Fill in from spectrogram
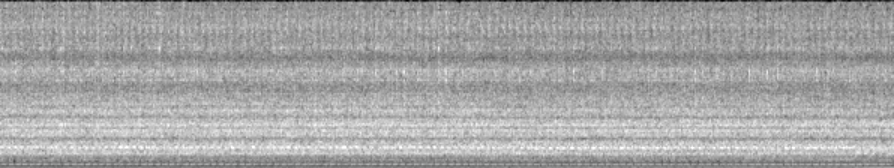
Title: Alfa Giulia cold start rough idle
